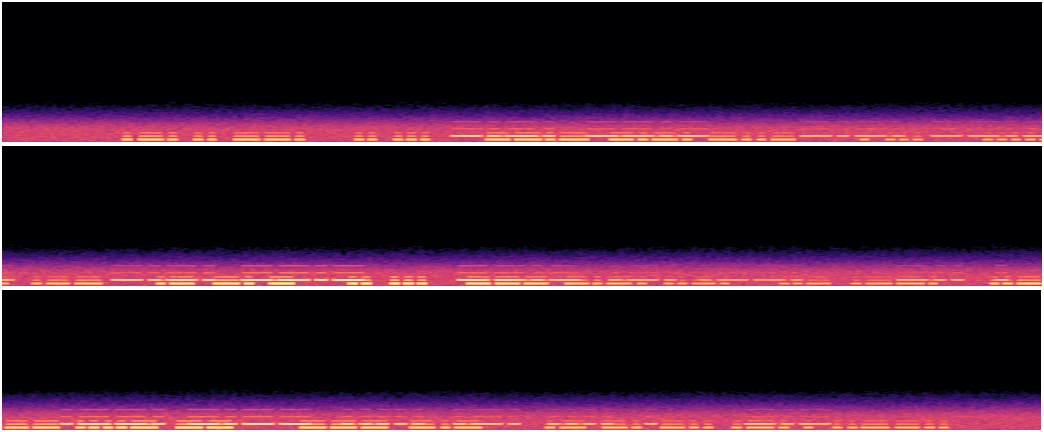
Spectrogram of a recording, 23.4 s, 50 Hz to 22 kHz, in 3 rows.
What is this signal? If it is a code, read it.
Morse code, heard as two keyed tones, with radio static and fading. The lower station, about 23 wpm, 520 Hz: RIG IS QCX ES 5W ANT IS OCF UP 24M OK ANDRE?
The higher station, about 18 wpm, 1100 Hz: CQ CQ CQ QRP DE PY5RHE K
